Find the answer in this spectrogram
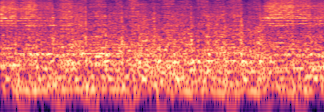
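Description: Loud live thrash metal band playing, with a drum kit pounding steadily under electric guitar.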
